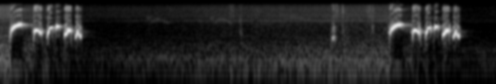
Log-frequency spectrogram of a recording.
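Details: Caged red-whiskered bulbul singing a morning song in a double, twisting voice, used as a lure to train other birds: two bursts of about six bright, rising-and-falling whistled notes about four seconds apart, with quiet hiss between.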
